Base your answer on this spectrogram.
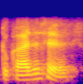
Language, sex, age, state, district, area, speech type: Bengali, male, 18-30, West Bengal, Purulia, urban, conversation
